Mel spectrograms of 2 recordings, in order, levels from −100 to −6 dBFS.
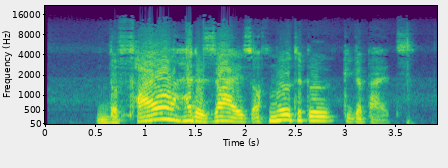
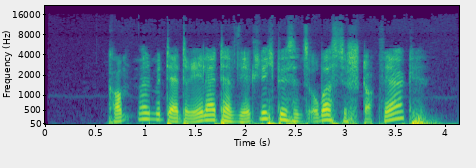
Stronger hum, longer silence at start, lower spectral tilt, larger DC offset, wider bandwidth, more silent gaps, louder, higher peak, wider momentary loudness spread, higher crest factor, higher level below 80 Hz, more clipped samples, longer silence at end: neither; second, 0.5 s vs 0.65 s; about the same, -6 dB/octave vs -6 dB/octave; neither; about the same, 13.5 kHz vs 12.5 kHz; neither; first, -9 LUFS vs -20 LUFS; about the same, 0 dBFS vs -2 dBFS; first, 15 LU vs 6 LU; second, 10 dB vs 16 dB; second, -40 dBFS vs -26 dBFS; first, 0.1% vs under 0.1%; first, 0.25 s vs 0 s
